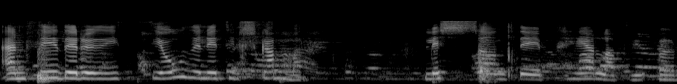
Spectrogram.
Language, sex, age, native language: Icelandic, female, 11, Icelandic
